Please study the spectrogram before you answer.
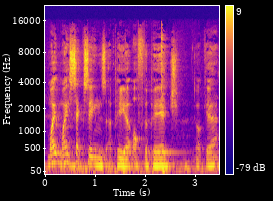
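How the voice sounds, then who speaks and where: A man's voice: mid-range voice, slow, slight background noise. A man moderating a casual panel discussion, speaking in an informal, joking manner. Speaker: panel moderator and crime writer.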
